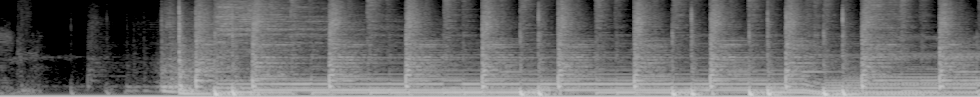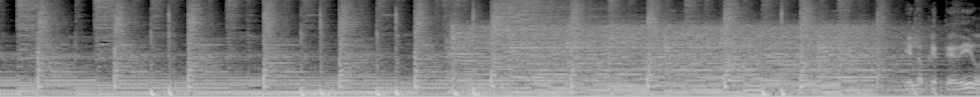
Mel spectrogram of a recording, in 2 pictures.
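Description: A pop punk song kicks in after a second of near-silence, with steady pounding drums, thick sustained guitars and bass filling the mix loudly and continuously to the end.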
